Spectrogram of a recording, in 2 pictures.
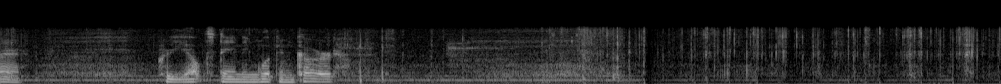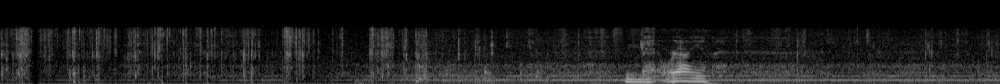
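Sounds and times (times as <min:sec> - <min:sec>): wrapper crinkling and tearing: 0:05.4 - 0:16.2.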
